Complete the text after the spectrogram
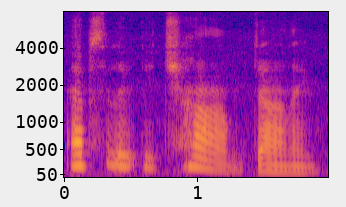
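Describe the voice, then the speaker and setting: A man's voice: on the high side, very animated, moderate pace, gravelly, darkish tone, a little hiss or hum, pitched above the performer's own voice, low-quality recording. A man voicing a flirtatious, refined female storybook pony with an airy, affected, purring manner. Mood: gushing. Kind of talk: storybook character voice in fan fiction reading.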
